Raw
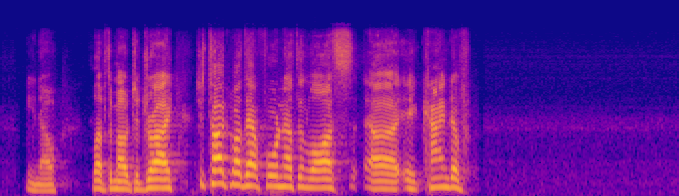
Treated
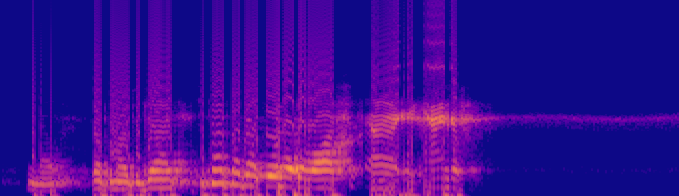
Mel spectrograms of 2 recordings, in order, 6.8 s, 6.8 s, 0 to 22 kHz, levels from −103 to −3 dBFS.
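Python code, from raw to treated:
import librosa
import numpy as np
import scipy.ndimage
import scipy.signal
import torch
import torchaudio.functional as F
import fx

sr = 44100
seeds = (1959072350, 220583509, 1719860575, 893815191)

p1 = fx.formant_cascade(x, sr, vowel='e')
p2 = fx.vibrato(p1, sr, rate_hz=0.61, depth_cents=46.0)
p3 = fx.filter_sweep_bandpass(p2, sr, from_hz=280.0, to_hz=1800.0, start_s=2.33, end_s=3.89, q=7.7)
p4 = fx.schmitt(p3, sr, flips_db=-52.0)
p5 = p3 + (p4 * librosa.db_to_amplitude(-10.0))
p6 = fx.sustainer(p5, sr, db_per_s=79.0)
y = p6 * librosa.db_to_amplitude(6.5)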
